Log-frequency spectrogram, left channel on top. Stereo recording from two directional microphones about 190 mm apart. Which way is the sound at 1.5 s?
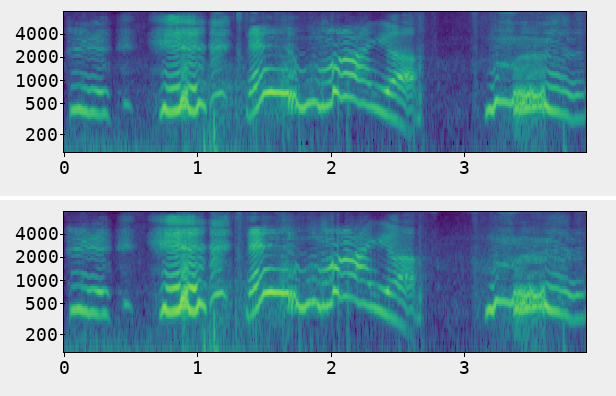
25° left (ahead or behind).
